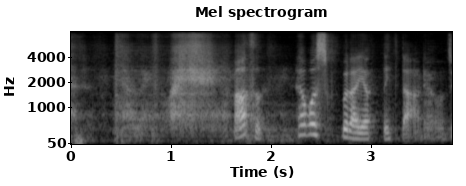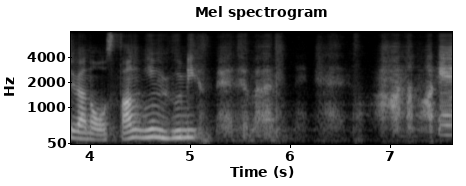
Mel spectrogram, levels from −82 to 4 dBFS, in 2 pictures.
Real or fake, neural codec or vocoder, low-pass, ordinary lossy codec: fake; codec, 16 kHz, 0.3 kbps, FocalCodec; none; none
